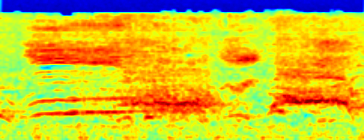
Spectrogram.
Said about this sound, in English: I love the reaction. Who the fuck is screaming like they really give that much of a shit about a pigeon?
